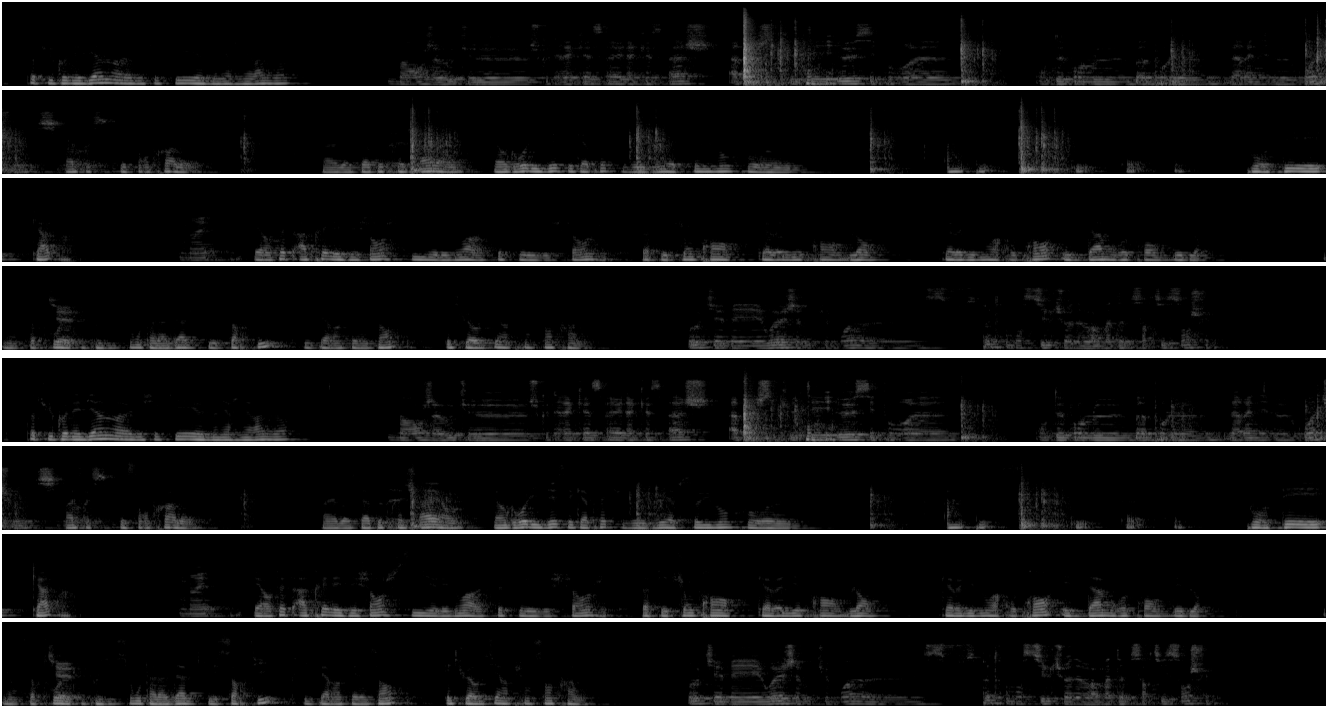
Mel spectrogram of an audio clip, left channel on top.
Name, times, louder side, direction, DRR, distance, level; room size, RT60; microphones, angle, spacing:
voice 1, 0.2-2.9 7.9-8.4 13.9-15.2 16.4-17.8 18.2-21.2 22.7-23.6 23.9-24.1 24.5-24.7 24.9-25.3 25.7-26.5 26.8-27.2 29.0-33.8 34.0-35.2 35.9-38.5 39.7-45.6, right 2 dB, 80° right, 6 dB, 0.8 m, -43 dB
voice 2, 3.8-9.5 10.3-14.3 17.1-17.4 28.2-28.6 40.0-40.4 46.6-51.8, right 2 dB, 50° right, 1 dB, 2.9 m, -50 dB
sound 1, 7.4-8.2 9.6-10.0 11.7-12.0 12.4-12.5 13.0-13.6 13.9-14.0 15.6-15.8 16.2-16.3 17.3-17.9 19.5-20.1 21.9-22.5 23.4-24.1, left 6 dB, 80° left, 0.6 m, -44 dB
20.5 x 14.0 x 3.1 m, 0.70 s
head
